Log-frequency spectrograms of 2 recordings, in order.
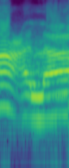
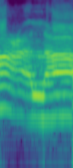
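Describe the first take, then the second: No difference in how they are said.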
